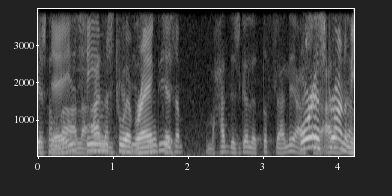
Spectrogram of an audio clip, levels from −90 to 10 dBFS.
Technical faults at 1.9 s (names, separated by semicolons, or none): none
